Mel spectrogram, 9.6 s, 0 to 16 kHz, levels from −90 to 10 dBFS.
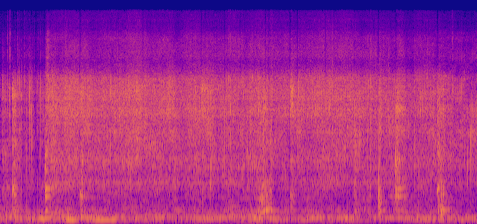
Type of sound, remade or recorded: remade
